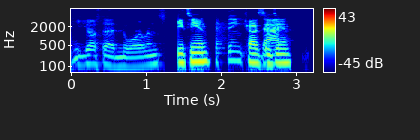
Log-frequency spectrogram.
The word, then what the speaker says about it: Etienne: goes to New Orleans, Etienne, I think Travis that Etienne. well his he actually did say in his press conference the correct pronunciation is Achan.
